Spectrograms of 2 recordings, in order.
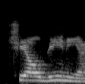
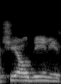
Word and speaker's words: Cialdini: Okay, there's a book out by Robert Cialdini, I think is how it's pronounced. It's C-H or C-I-A, but Robert Cialdini, it's called the Art of Persuasion or the Art of Persuasion.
